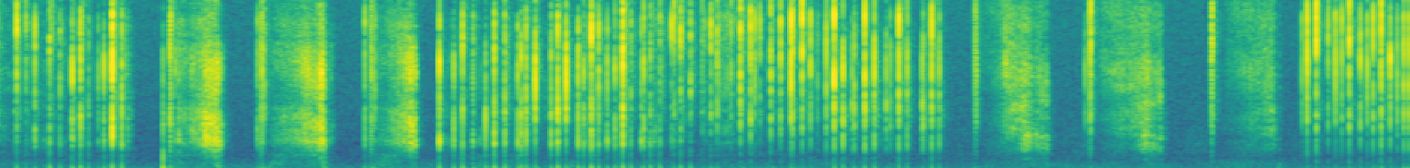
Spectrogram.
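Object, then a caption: Silicone ghost-shaped night light. Long acrylic nails tap and scratch a small, soft-looking silicone ghost-shaped night light with a hollow shell while it is held up. Quick, dry clicks and rasping scrapes come in dense bursts with brief pauses, bright and hissy with little low end. Each tap dies away almost at once.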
